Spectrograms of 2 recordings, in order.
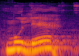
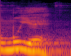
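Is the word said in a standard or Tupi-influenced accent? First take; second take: standard; Tupi-influenced. First: It is said with standard Portuguese sounds. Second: It is said with Tupi-influenced L and R sounds. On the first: "Ao invés de dizer" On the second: "eles falaram português com fonética tupi"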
